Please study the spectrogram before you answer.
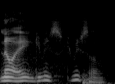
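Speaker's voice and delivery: ordinary delivery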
